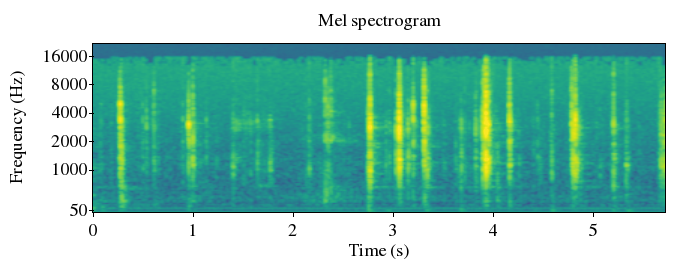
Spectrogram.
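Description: Long nails and fingertips type on a rainbow-lit plastic backlit mechanical keyboard with translucent plastic keycaps. Quiet, bright, sharp clicks and clacks arrive at an irregular pace, each dying away almost instantly over a faint low hum.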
